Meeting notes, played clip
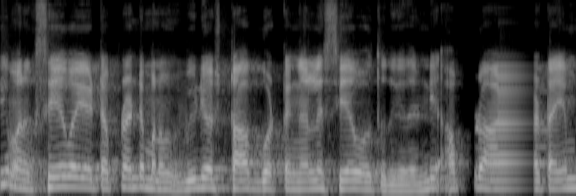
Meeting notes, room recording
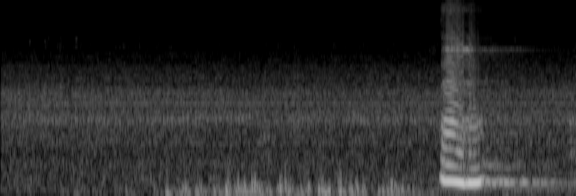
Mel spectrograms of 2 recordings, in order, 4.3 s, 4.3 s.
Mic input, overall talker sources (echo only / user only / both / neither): user only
